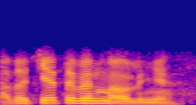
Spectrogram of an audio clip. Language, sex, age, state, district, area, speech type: Santali, male, 30-45, West Bengal, Malda, rural, conversation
